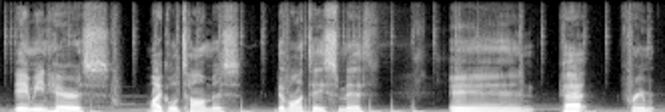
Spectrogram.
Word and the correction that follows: Freiermuth: Pat Freiermuth. – Freiermuth, yeah.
